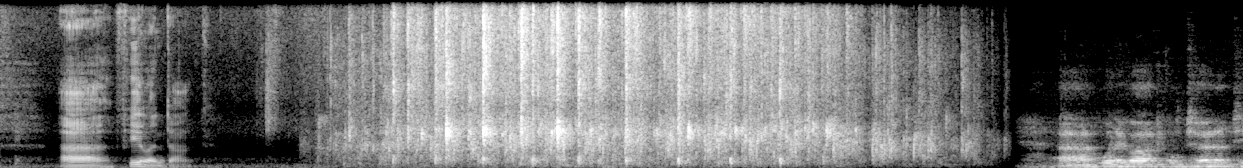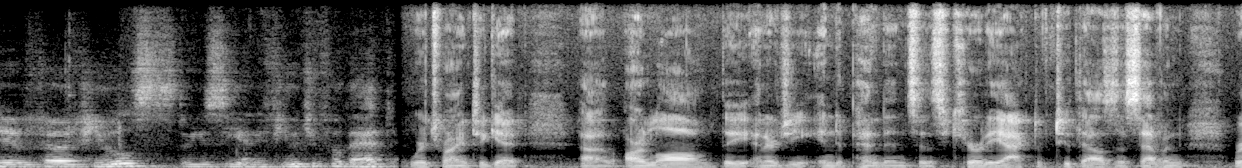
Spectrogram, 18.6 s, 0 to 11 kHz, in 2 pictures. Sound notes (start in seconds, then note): 2.2 applause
